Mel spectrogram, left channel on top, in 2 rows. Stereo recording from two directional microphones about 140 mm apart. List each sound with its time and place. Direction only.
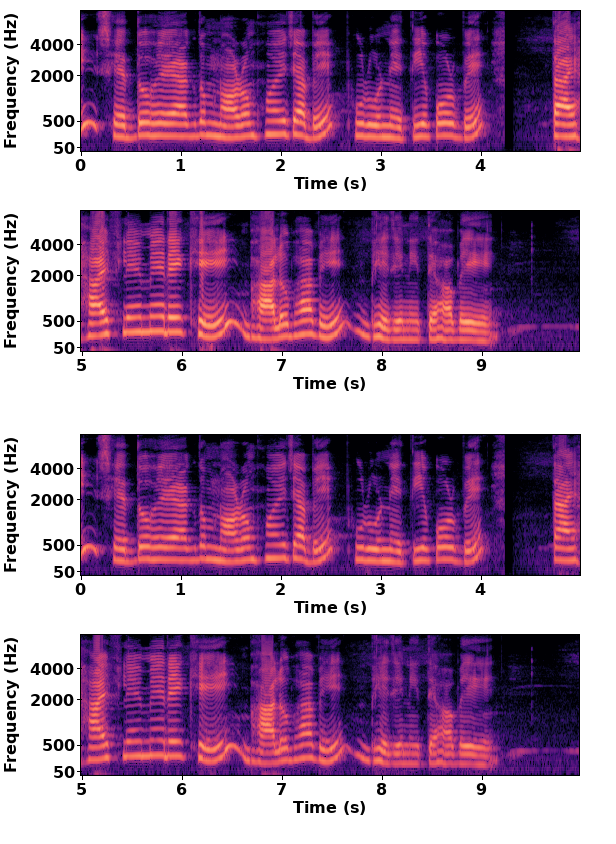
0.0 s speech: 10° left (ahead or behind)
4.7 s speech: 30° left (ahead or behind)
